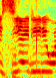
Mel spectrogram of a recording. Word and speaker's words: Ciddy: It's your boy CIDDY, pronounced Caddy.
